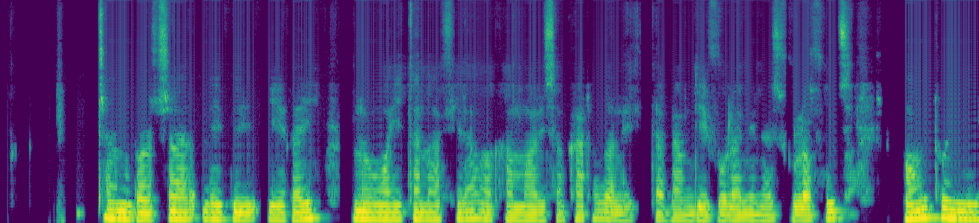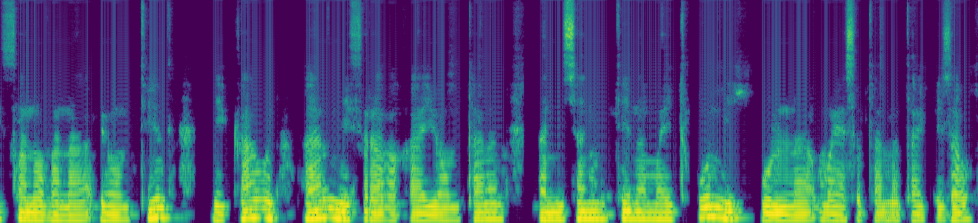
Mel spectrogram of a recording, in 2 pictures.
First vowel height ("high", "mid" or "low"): low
